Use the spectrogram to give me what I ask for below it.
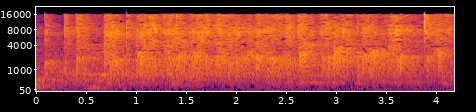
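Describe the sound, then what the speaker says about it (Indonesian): A crowd at a church youth retreat claps together in sustained applause, a dense, steady wash of many hands with no break from start to finish. "Aplaus dulu."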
